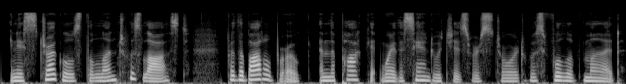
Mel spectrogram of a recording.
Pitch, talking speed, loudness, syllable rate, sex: 175 Hz, 220 wpm, -20 LUFS, 5.7 syllables/s, female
